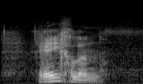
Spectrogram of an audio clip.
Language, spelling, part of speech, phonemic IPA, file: Dutch, regelen, verb / noun, /ˈreː.ɣə.lə(n)/, Nl-regelen.ogg
- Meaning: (verb) 1. to regulate, to control 2. to arrange; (noun) plural of regel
